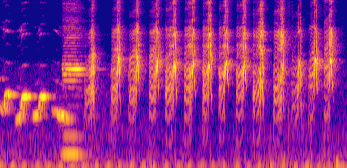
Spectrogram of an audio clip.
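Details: Sooty-headed bulbul lure sound for bird trapping: a few quick stepped whistles open into a steady series of harsh, scratchy chattering notes repeated about three times per second.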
